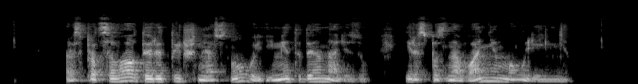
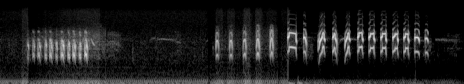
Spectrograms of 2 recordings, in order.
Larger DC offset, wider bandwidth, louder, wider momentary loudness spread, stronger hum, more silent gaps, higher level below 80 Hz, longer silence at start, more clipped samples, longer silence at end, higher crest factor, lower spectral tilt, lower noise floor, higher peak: neither; second, 9.6 kHz vs 16 kHz; second, -19 LUFS vs -12 LUFS; about the same, 16 LU vs 15 LU; second, none vs 50 Hz at -50 dBFS; neither; second, -68 dBFS vs -46 dBFS; first, 0.65 s vs 0.25 s; neither; first, 0.7 s vs 0.35 s; about the same, 18 dB vs 14 dB; first, -5 dB/octave vs 0.5 dB/octave; first, -75 dBFS vs -43 dBFS; about the same, -2 dBFS vs -2 dBFS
